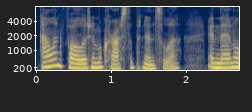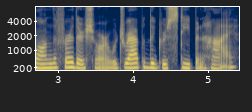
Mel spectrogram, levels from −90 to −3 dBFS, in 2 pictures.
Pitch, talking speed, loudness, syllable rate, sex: 210 Hz, 200 wpm, -17 LUFS, 6.0 syllables/s, female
